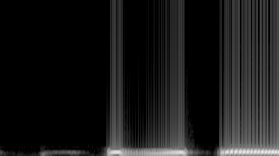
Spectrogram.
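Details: Spotted dove calling in the thổ pha thúc lure style: a quiet soft note, then a rising coo that dips and swells, then a sustained, vibrating low coo that is cut off at the end.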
